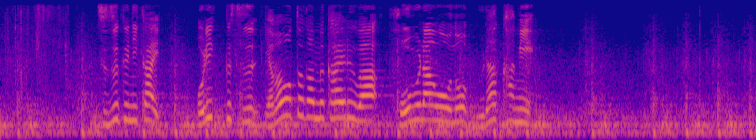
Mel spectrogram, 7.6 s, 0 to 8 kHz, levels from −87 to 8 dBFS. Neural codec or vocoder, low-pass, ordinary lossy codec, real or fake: none; 7.2 kHz; none; real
